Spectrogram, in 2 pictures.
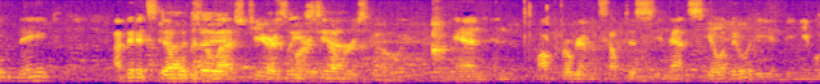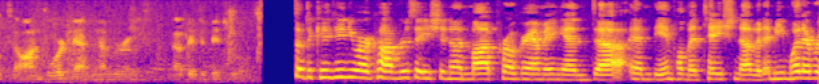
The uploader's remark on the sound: This episode was recorded live on site at the Mob Programming conference 2018 in Boston, MA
